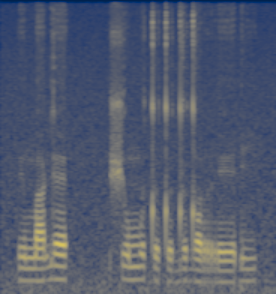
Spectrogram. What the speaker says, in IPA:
ɪ˨ma˨˦ɡɛ˦ | ʃʊ˦mʊ˦ tʊ˨tʊ˨dʊ˦dɔ˨ reː˨ɗi˦

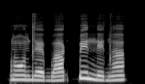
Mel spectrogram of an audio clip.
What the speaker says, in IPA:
ɾɔ̃˧ dɛ˨ba˨˦ k͡pe˦˨ne˨dã˧

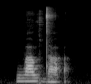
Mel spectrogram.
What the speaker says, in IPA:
wa˥˩wda˨˩ʔ

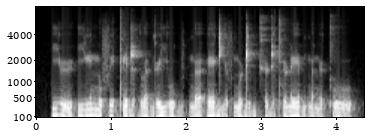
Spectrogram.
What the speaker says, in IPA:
jʉ | jin̪ufi tʼiɖəplə ɡʏ jubʉpŋə | eɡjʏfn̪u ɖiɡkʰʏɖetʼʉ ɳebŋən̪ʏ kʼu

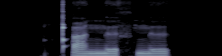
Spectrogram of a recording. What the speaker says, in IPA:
qʼɛn̪ɘθn̪ɘ

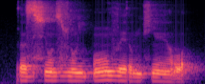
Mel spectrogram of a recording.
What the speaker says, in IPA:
ɾəz ɕõzɮõʎʔõ veɾɵmçẽlˠ

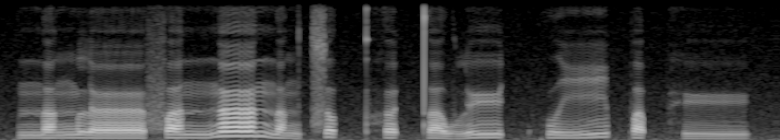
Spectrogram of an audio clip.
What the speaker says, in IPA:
n̪ɐ˨˧ŋlœː˨fɐ˧n n̪œː˥n̪ɐ˨˩ŋt͡sʊ˧k̚pʰɵ˨t̚ t̪ɐ˨˩wlyː˧t̚kʷiː˨˥ pɐ˧p̚hyː˨˩

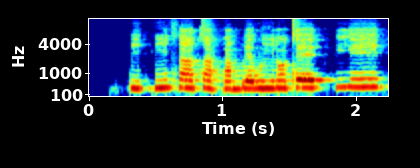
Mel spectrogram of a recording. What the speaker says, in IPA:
k͡pi˨kĩ˨˦ sã˦tã˦˨ kã˨˦bɛ˧wĩ˧ ɾɔ̃˦tɛ˦ | je˦

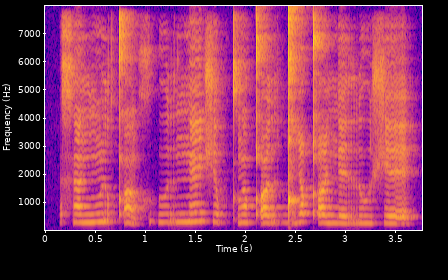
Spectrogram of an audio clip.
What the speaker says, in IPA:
xãŋũrqʼũx | urŋɛ̃ʃʌp kʼũqʼurɡ͡ǃi qʼiŋɛru ʃɛ

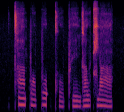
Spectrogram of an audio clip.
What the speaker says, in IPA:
t̪ʰã˦pɔ˧po˦ʔ kʰo˨˩pʰẽ˧ɡa˦wt͡ɕja˥˧

